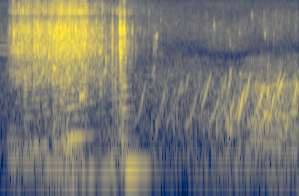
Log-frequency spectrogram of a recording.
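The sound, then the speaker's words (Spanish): Sound effect of a jet of water gushing out of a pipe: a loud rushing burst for about a second, then fainter bubbling and trickling gurgles. “un chorro de agua sale por la cañería empujando afuera a Anagata y al zorro”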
